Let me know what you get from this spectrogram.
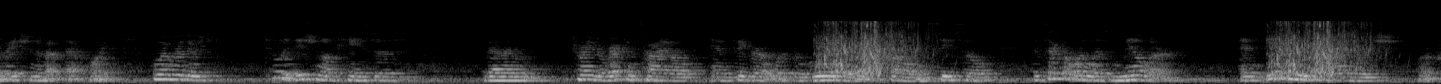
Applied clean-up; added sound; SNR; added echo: none; Splash, splatter; 4 dB; reverberation time 0.9 s.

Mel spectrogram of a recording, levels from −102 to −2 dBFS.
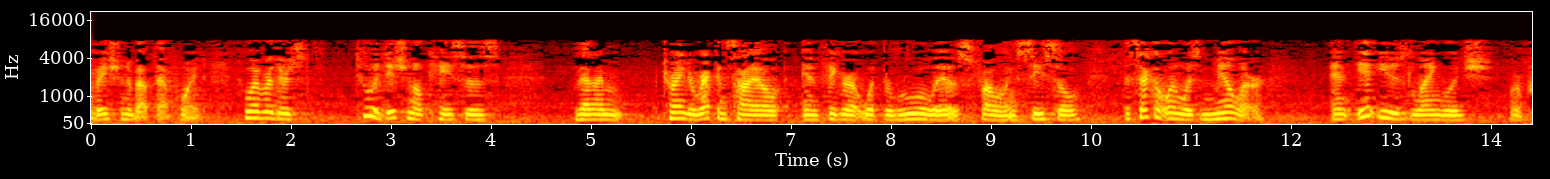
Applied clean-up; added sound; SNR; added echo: none; none; none; none.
